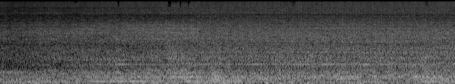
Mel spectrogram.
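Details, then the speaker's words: Infiniti G37 just after galley gasket replacement, first cold start: even, slightly raised cold idle with smooth steady beat, no ticking or misfire; no faults shown, no oil leaks, runs fine. "So, all right, let's crank it. Oh, fuck. Shit, here we go. It fucking cranked, bro. It's running fine."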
